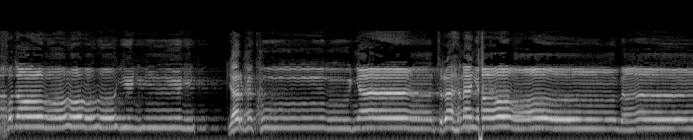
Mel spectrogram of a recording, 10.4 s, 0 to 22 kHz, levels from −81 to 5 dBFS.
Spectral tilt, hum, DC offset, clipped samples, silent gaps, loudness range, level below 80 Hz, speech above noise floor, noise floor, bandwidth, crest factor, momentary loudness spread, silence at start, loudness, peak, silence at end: -2.5 dB/octave; none; under 0.1%; under 0.1%; none; 9 LU; -56 dBFS; 27 dB; -47 dBFS; 10 kHz; 16 dB; 13 LU; 0 s; -22 LUFS; -8 dBFS; 0 s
